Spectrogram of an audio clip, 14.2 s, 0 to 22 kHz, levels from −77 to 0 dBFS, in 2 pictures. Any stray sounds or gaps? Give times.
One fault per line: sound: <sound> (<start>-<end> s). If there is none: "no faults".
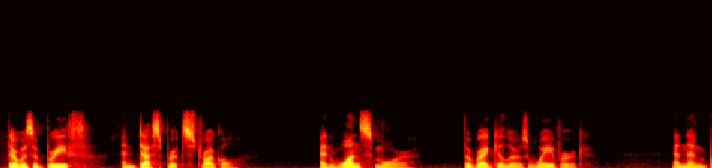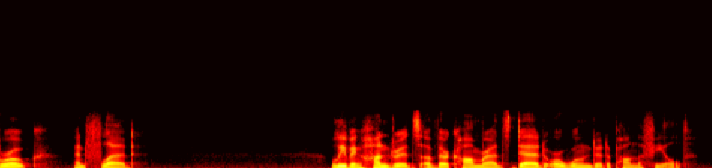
no faults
